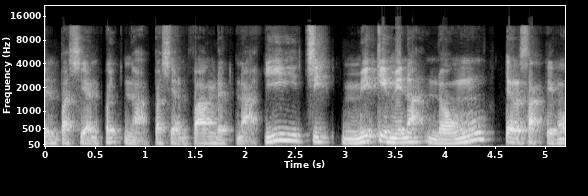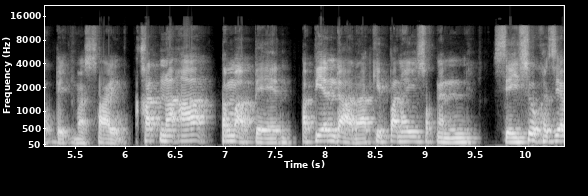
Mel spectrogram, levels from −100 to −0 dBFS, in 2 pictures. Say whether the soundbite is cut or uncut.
uncut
